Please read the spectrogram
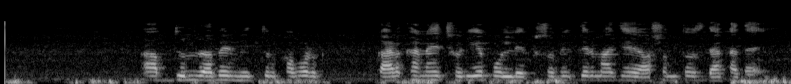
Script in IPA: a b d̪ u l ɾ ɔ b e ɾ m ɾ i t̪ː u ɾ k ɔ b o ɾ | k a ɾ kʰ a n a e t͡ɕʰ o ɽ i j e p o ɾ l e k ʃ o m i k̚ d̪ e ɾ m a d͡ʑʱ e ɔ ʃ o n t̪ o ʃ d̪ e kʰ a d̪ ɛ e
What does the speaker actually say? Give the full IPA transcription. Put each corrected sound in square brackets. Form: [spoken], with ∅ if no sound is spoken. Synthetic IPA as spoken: a b d̪ u l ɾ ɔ b e ɾ m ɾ i t̪ː u ɾ [kʰ] ɔ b o ɾ | k a ɾ kʰ a n a e t͡ɕʰ o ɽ i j e p o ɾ l e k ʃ o m i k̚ d̪ e ɾ m a d͡ʑʱ e ɔ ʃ o n t̪ o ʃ d̪ [ɛ] kʰ a d̪ ɛ e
